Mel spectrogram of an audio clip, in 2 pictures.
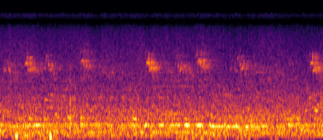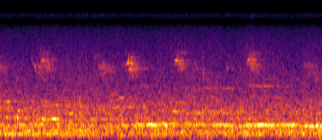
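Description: Birds chirping outdoors: short high chirps repeated every half second to a second, often in pairs, over a low steady hum.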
